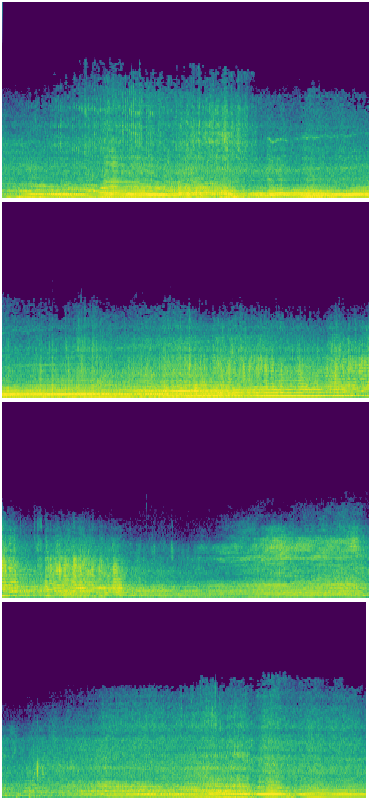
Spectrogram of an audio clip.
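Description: A car's exhaust pops and bangs loudly.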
